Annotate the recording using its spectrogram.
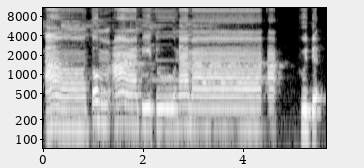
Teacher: Antum nun sukun ketemu tak, dibaca ikhfa hakiki.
